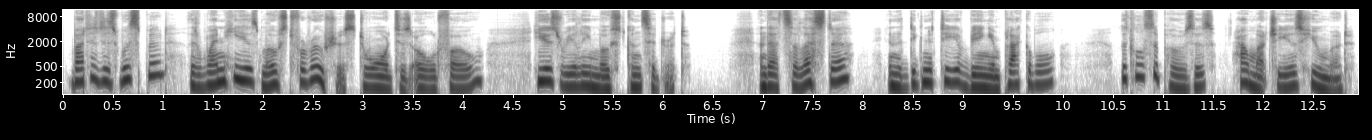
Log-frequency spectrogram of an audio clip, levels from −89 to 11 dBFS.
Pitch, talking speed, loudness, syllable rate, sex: 180 Hz, 165 wpm, -19 LUFS, 5.7 syllables/s, female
